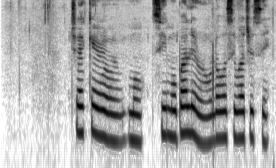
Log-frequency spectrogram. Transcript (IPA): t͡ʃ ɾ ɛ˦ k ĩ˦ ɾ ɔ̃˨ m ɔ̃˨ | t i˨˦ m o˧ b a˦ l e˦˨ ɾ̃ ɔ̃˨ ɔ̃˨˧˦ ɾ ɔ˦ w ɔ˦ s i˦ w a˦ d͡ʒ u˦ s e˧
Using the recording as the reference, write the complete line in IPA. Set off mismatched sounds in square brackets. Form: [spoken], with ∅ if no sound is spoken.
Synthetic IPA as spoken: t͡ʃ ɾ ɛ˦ k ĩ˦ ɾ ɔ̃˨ m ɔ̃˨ | t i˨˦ m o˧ b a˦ l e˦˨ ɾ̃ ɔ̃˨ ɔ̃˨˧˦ [l] ɔ˦ w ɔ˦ s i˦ w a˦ d͡ʒ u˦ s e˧

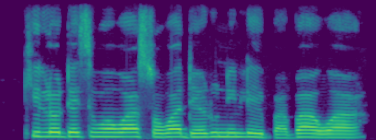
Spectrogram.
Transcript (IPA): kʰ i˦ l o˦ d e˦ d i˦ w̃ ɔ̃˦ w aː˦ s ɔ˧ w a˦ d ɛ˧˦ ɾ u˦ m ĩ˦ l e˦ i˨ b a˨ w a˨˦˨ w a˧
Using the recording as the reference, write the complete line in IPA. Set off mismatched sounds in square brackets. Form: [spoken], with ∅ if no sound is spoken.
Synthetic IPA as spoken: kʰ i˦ l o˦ d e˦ [t] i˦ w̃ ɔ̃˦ w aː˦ s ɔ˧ w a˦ d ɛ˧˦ ɾ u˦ [n] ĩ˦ l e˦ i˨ b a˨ [b] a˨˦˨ w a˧

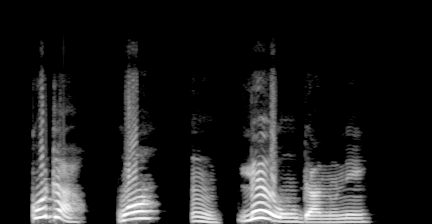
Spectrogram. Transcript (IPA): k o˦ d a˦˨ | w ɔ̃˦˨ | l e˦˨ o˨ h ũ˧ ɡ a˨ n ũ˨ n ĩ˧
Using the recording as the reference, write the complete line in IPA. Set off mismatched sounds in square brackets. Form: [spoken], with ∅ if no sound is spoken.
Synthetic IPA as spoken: k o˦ d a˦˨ | w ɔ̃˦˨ | l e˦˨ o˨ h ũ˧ [d] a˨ n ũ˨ n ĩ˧

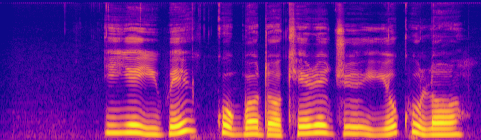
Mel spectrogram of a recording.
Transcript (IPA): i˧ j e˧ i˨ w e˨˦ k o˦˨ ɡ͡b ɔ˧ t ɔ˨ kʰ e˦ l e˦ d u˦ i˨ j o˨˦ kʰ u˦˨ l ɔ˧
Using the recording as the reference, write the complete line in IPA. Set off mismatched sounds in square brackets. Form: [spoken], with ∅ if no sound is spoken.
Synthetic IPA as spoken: i˧ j e˧ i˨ w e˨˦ k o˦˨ ɡ͡b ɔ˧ [d] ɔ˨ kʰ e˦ [ɾ] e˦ [d͡ʒ] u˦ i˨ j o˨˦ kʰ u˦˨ l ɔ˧

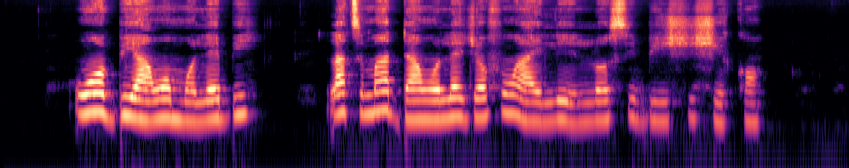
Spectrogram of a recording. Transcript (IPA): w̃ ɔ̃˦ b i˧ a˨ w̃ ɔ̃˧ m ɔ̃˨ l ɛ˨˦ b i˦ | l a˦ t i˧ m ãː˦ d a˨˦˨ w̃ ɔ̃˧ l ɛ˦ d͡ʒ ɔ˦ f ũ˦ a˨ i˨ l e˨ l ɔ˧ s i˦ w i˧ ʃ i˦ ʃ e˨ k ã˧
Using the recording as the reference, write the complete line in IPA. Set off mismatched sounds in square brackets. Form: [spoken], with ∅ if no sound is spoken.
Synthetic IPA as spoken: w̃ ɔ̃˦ b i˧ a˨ w̃ ɔ̃˧ m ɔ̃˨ l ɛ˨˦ b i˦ | l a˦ t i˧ m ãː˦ d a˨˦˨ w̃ ɔ̃˧ l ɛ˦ d͡ʒ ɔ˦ f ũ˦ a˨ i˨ l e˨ l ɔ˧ s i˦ [b] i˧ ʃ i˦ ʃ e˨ k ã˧

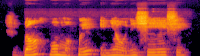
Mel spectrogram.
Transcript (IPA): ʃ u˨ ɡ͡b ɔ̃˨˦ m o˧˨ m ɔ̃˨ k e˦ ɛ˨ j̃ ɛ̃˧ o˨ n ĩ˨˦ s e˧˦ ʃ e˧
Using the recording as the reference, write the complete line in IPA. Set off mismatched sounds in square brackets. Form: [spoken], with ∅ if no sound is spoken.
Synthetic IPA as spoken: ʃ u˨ ɡ͡b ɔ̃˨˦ m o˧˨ m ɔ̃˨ [k͡p] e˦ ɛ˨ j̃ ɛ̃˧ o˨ n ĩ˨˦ [ʃ] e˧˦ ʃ e˧

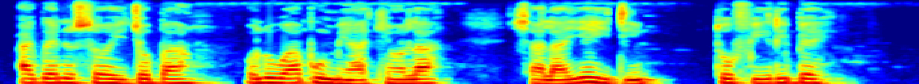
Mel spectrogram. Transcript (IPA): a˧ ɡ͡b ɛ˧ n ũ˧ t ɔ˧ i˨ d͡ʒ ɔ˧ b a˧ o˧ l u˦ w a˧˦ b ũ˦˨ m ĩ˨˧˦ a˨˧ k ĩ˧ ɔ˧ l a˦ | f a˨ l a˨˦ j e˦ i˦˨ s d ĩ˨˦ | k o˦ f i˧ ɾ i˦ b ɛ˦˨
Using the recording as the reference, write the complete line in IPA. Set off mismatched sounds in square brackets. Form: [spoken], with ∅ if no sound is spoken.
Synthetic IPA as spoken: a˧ ɡ͡b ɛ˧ n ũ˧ [s] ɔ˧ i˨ d͡ʒ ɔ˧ b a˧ o˧ l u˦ w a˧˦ b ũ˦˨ m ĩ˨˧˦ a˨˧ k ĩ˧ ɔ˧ l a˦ | [ʃ] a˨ l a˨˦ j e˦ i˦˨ [∅] d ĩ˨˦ | [t] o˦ f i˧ ɾ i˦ b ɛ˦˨

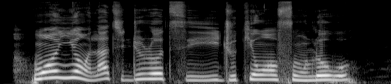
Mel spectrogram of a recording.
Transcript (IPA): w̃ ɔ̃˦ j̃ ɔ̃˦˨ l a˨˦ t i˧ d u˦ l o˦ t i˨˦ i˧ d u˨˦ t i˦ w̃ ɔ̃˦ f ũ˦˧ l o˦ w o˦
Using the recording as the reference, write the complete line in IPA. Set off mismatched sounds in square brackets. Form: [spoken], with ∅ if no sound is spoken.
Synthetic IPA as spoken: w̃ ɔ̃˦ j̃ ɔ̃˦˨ l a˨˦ t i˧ d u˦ [ɾ] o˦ t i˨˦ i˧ [d͡ʒ] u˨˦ [k] i˦ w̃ ɔ̃˦ f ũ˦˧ l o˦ w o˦

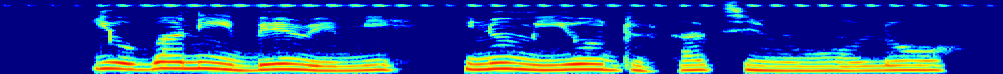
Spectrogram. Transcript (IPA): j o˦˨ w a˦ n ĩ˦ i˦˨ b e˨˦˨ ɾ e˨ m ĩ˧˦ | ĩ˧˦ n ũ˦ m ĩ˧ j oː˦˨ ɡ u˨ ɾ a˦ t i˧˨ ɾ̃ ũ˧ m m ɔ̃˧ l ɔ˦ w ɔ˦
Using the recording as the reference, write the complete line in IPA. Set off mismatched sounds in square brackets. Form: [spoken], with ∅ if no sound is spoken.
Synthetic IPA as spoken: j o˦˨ [b] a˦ n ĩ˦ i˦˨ b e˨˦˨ ɾ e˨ m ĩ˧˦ | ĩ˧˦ n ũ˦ m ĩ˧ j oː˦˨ [d] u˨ [l] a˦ t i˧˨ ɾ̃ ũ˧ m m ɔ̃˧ l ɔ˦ w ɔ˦

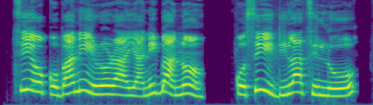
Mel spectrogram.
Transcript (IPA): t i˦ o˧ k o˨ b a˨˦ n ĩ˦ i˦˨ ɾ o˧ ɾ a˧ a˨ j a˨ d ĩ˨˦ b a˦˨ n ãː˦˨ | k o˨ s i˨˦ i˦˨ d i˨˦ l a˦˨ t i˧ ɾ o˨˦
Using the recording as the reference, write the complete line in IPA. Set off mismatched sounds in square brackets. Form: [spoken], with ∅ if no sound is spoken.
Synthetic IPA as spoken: t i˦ o˧ k o˨ b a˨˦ n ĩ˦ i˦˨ ɾ o˧ ɾ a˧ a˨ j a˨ [n] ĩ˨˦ [ɡ͡b] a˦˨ n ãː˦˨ | k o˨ s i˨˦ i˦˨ d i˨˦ l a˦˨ t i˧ [l] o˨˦

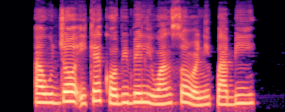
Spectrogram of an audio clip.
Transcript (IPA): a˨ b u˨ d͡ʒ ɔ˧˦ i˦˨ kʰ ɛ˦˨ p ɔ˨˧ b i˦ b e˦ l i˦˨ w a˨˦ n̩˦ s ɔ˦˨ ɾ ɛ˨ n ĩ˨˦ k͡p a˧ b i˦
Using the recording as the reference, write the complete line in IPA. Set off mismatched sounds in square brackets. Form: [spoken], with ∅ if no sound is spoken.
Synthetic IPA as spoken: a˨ [w] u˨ d͡ʒ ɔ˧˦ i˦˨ [k] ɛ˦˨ [k] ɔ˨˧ b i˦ b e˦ l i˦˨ w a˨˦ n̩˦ s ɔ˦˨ ɾ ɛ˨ n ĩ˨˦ k͡p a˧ b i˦

